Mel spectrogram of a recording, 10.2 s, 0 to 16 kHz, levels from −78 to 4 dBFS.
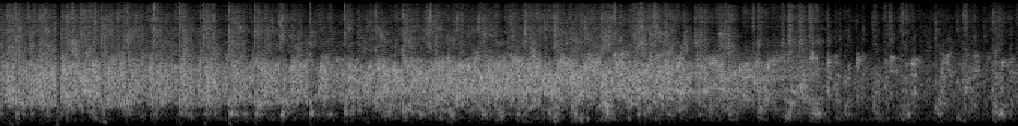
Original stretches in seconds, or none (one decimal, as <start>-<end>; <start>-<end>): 0.0-6.9; 8.2-10.2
